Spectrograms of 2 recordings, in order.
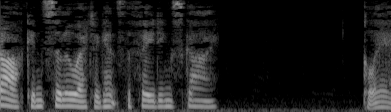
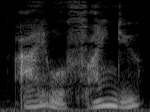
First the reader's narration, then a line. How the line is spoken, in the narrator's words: he whispered in my ear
